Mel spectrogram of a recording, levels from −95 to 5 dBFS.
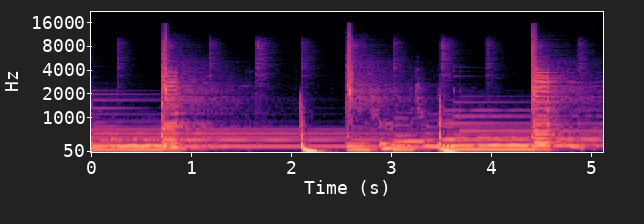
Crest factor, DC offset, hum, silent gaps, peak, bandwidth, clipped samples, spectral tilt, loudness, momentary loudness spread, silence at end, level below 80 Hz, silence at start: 16 dB; under 0.1%; none; none; -2 dBFS; 15.5 kHz; under 0.1%; -6.5 dB/octave; -19 LUFS; 15 LU; 0 s; -24 dBFS; 0 s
